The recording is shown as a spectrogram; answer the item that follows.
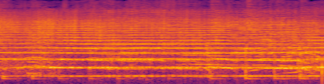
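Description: Temple procession music: a shrill reed horn holds one long note while a lower melody moves underneath in short steps.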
